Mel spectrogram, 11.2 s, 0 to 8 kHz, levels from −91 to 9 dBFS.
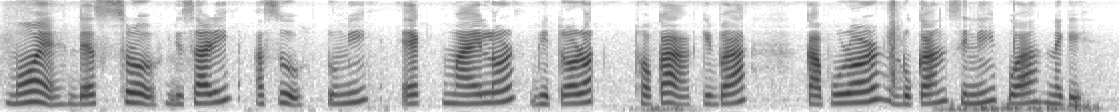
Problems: none marked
